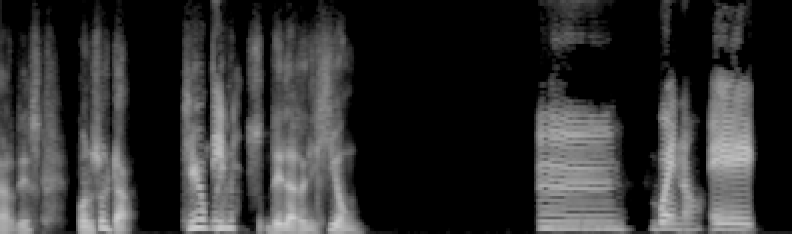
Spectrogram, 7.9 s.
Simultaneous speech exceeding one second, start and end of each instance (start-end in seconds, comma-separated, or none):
none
